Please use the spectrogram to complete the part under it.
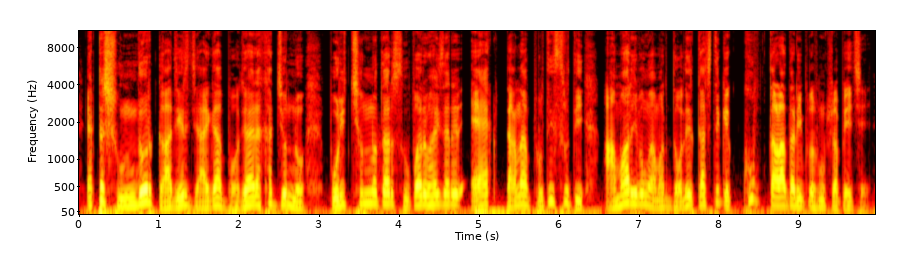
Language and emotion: Bengali, happy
